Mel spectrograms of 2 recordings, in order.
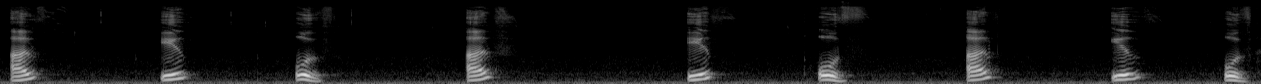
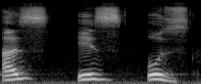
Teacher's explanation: اس میں سیٹی کی آواز نہیں آنی چاہیے. حمزہ زبر دال از، حمزہ زیر دال از، حمزہ پیش دال از، از از از، از از از، از از از. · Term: ذال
